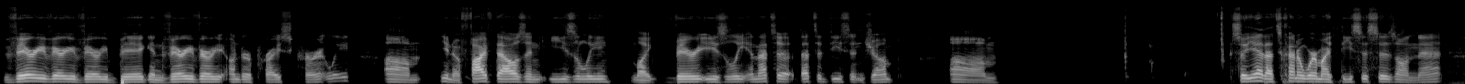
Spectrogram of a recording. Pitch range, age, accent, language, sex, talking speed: 110-130 Hz, 20-39, American, English, male, 150 wpm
